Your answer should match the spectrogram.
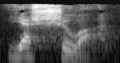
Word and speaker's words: Yeshua: The J is silent, sort of like Spanish. The Hebrew pronunciation of Joshua would be Yeshua.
